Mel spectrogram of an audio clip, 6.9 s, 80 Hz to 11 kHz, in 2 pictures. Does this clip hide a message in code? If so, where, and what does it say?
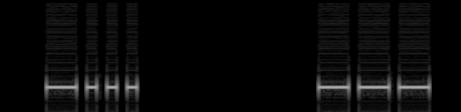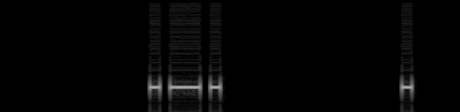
Yes: Morse code from 0.4 to 6.6 s, heard as a keyed tone, about 16 wpm, spaced as for 5 wpm, 800 Hz. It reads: BORE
